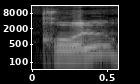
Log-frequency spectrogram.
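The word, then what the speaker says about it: قُلْ: Nah, dalam melafalkan qul huruf qaf di sini yang ditebalkan hanya huruf kaf. Sementara huruf lam setelahnya ini mesti tipis. Jadi, qul jangan qul lamnya jangan ikut ditebalkan. Lam tetap dipertahankan tipisnya.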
